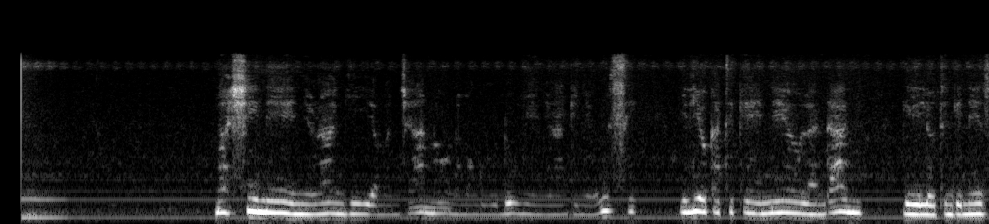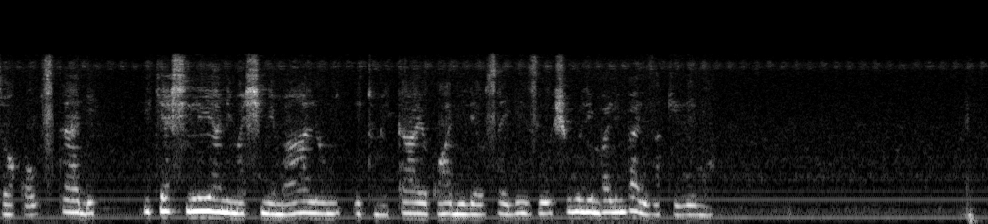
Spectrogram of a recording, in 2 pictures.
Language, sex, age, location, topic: Swahili, female, 25-35, Dar es Salaam, agriculture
